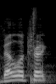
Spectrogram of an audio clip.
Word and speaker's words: Velotric: This is a Class 2 e-bike called the Nomad 1 by Velotric, and Velotric is the correct pronunciation.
